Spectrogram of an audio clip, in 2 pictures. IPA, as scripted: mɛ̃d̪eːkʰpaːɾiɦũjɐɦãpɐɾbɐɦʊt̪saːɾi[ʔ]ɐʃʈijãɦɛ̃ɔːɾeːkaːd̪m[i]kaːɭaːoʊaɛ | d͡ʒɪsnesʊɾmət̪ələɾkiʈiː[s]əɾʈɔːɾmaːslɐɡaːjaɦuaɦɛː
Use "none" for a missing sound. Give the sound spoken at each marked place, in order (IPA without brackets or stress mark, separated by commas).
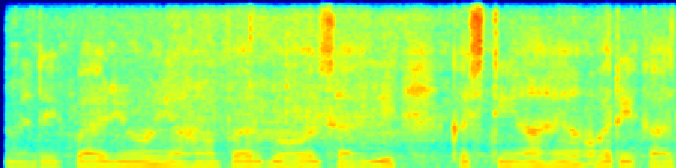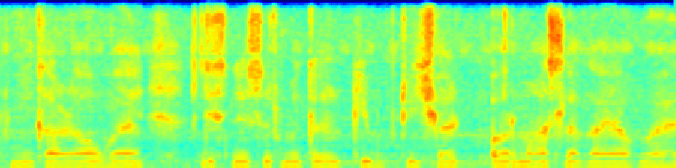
k, i, ʃ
